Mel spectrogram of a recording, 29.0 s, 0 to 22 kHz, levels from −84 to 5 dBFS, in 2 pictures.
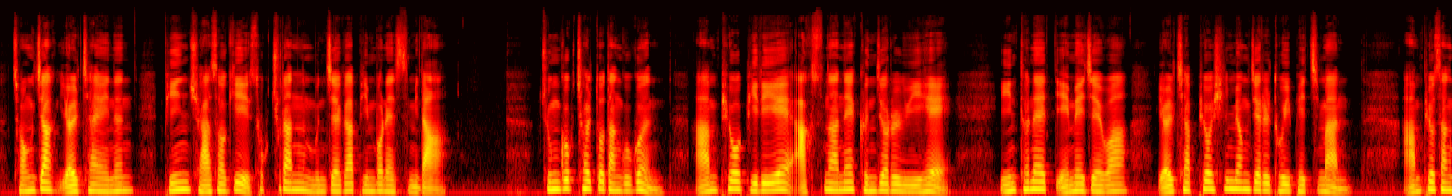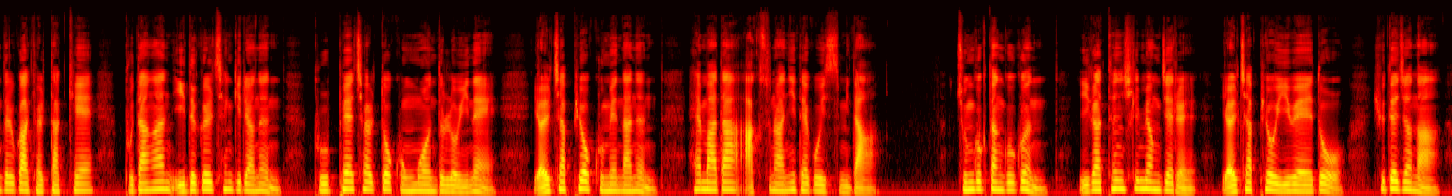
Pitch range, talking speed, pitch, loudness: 100-150 Hz, 280 characters per minute, 130 Hz, -24 LUFS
